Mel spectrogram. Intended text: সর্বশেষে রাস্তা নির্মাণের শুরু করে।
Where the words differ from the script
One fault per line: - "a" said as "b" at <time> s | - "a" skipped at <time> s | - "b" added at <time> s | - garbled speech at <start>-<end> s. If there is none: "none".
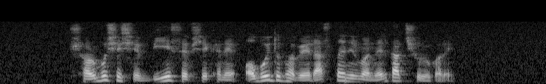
- "বিএসএফ সেখানে অবৈধভাবে" added at 1.5 s
- "কাজ" added at 3.9 s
